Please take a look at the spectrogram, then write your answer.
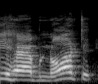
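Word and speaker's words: haven't: অতএব আই হ্যাভ নট আ পেন এটা কখনোই বলবো না, বলবো আই হ্যাভন্ট আ পেন অথবা আইভ নট আ পেন।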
